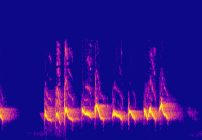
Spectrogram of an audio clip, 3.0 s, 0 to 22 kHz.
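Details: Oriental white-eye in happy open song, 24 February 2023, a kept hobby bird. A fast, continuous string of high, thin, twisting chirps, about ten notes in two seconds, clean and without background noise.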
